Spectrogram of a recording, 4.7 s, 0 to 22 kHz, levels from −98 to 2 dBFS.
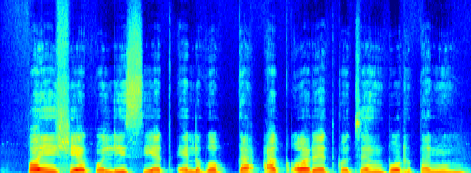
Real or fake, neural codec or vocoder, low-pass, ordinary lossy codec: fake; codec, 44.1 kHz, 1.7 kbps, Pupu-Codec; none; none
